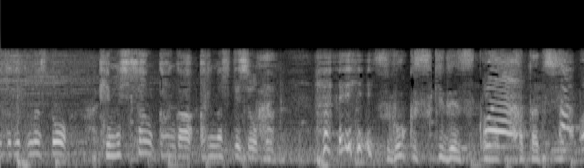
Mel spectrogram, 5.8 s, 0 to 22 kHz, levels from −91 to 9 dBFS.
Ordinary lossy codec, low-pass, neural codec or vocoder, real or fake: none; 7.2 kHz; none; real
